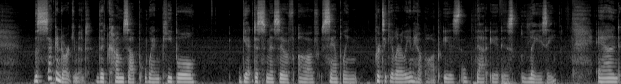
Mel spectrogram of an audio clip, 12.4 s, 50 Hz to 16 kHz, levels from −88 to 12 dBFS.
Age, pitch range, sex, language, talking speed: 30-49, 150-175 Hz, female, English, 105 wpm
